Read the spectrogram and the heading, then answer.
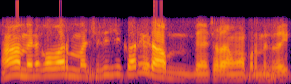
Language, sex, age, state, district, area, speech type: Hindi, male, 45-60, Madhya Pradesh, Seoni, urban, conversation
